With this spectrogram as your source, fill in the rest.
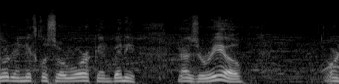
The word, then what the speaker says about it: Nazario: He'll face Adrian Ruiz, the number 9 hitter, then the top of the order, Nicholas O'Rourke and Benny Nazario. Or Nazario would be the right way to say that.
